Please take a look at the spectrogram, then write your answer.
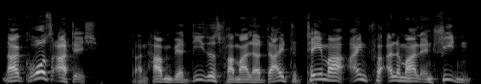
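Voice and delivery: loud, self-satisfied father; booming, pleased mafia boss wrapping it up; satisfied proclamation. A narrator's reading. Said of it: "strahlte seine Tochter zufrieden an".

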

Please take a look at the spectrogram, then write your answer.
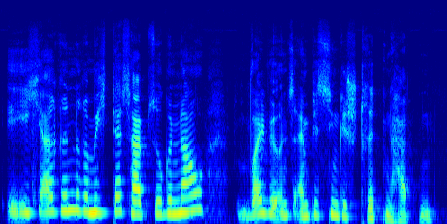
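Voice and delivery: high, hesitant confession fading off; embarrassed. A narrator's reading. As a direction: admit it awkwardly. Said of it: "fügte sie peinlich berührt hinzu".

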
